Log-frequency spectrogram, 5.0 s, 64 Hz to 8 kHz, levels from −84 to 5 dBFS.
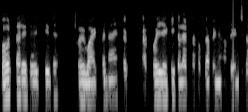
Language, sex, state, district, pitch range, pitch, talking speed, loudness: Hindi, male, Bihar, Darbhanga, 120-130 Hz, 125 Hz, 215 wpm, -21 LUFS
